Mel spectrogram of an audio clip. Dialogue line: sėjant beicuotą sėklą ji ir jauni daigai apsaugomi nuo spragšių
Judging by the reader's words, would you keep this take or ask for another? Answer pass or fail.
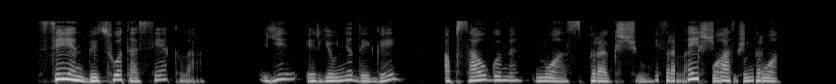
fail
